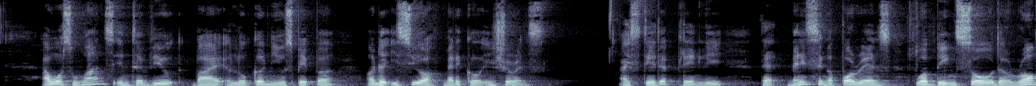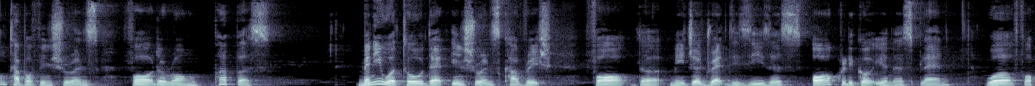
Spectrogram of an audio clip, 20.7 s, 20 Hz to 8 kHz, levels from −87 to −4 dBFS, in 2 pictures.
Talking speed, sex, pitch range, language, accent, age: 140 wpm, male, 125-150 Hz, English, Malaysian, 50-69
